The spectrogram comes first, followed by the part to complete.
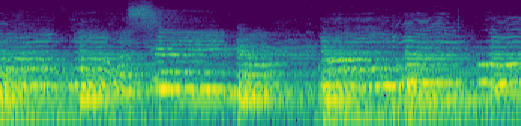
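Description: Church congregation singing a hymn together, many voices holding sustained notes that move from chord to chord every second or so.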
